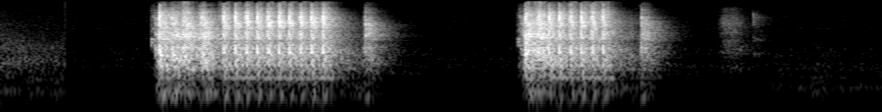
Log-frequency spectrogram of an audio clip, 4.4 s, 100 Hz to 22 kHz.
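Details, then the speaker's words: 1974 BMW R90/6 motorcycle that hasn't run in years, tried on a borrowed car battery; two one-second bursts of rapid buzzing clatter, and the engine never turns over; the owner suspects the starter solenoid chattering without engaging, possibly from low voltage. "to me it sounds like the uh the starter solenoid is just jabbering away um without actually engaging"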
